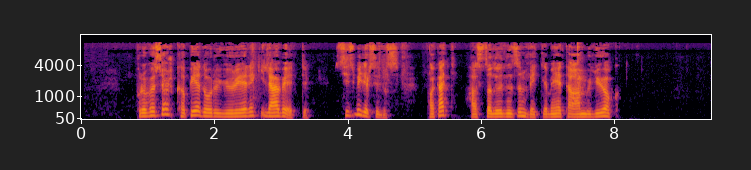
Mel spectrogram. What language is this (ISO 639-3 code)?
tur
